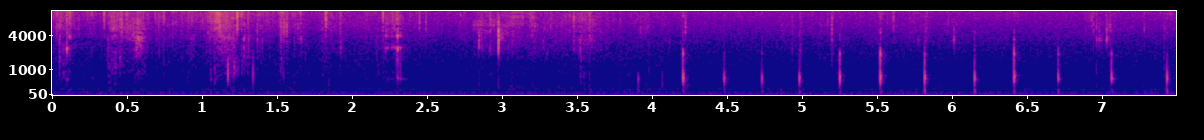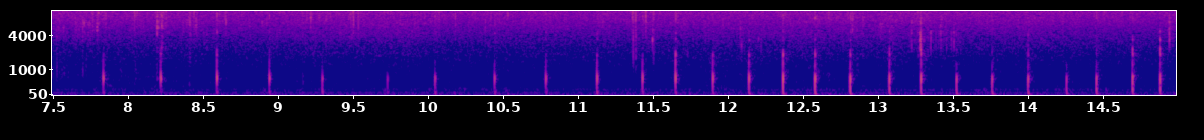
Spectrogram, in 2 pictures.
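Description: A small, clear, hollow glass bottle, partly filled with rolled paper scrolls and held in a gloved hand, is tapped on the outside with a pencil's rubber eraser. Soft, bright rustling and crinkling come first. Then a long, steady series of short, dull taps follows, each with a faint glassy ring around 625 Hz, over a low, constant hum.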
